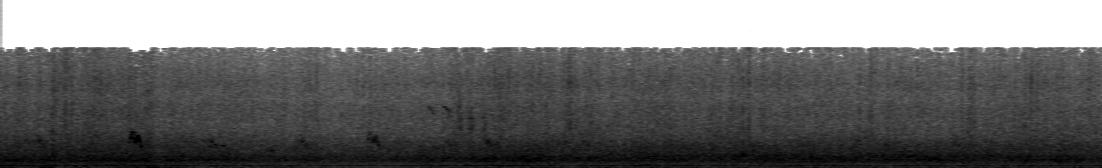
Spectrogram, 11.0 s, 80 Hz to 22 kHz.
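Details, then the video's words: Busy spring beehive with honeybees flying in and out, a continuous layered buzzing hum, and a few soft high bird notes early on. "1 Hour of a Beehive ASMR"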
